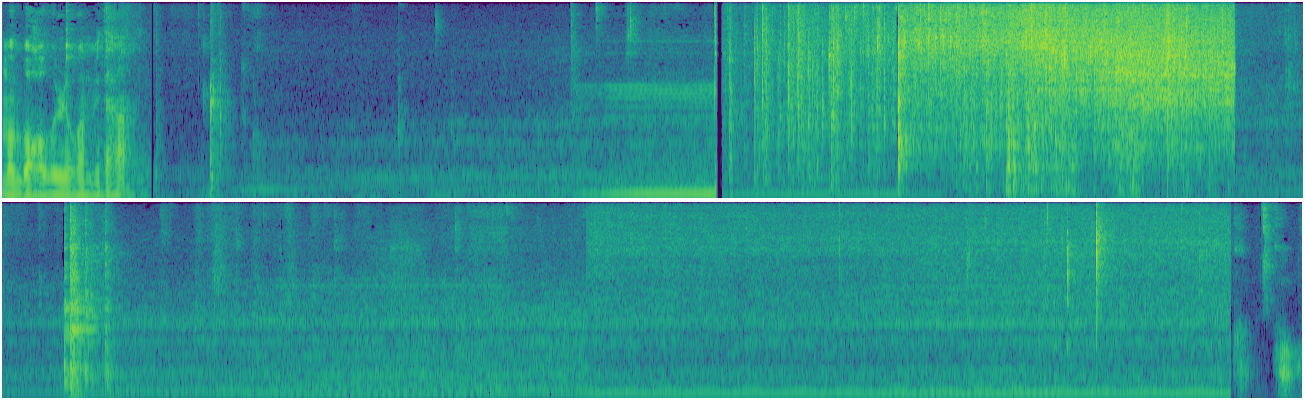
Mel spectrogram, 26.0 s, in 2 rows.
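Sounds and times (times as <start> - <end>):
low hum: 1.4 - 7.2, 12.4 - 25.3
dumplings sizzling in hot oil: 8.0 - 12.4.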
